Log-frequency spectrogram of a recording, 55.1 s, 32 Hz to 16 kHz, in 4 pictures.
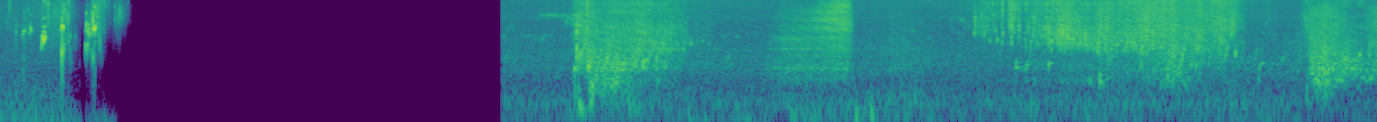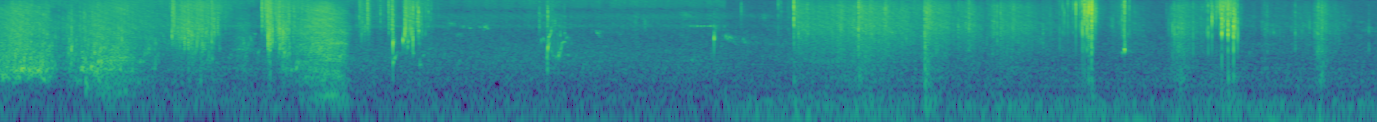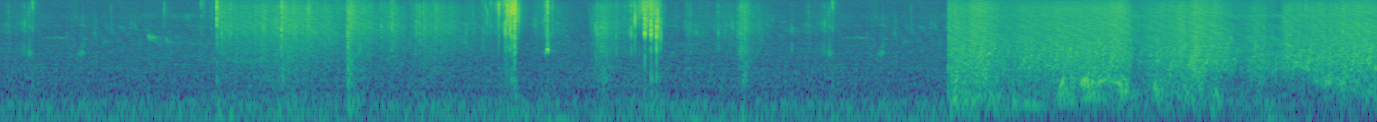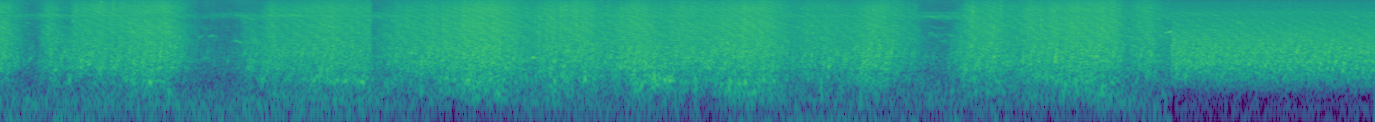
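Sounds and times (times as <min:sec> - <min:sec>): crunching and rustling: 0:21.6 - 0:28.0, 0:29.5 - 0:36.0.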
